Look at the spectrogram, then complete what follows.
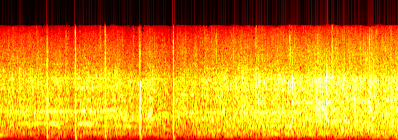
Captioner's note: applause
